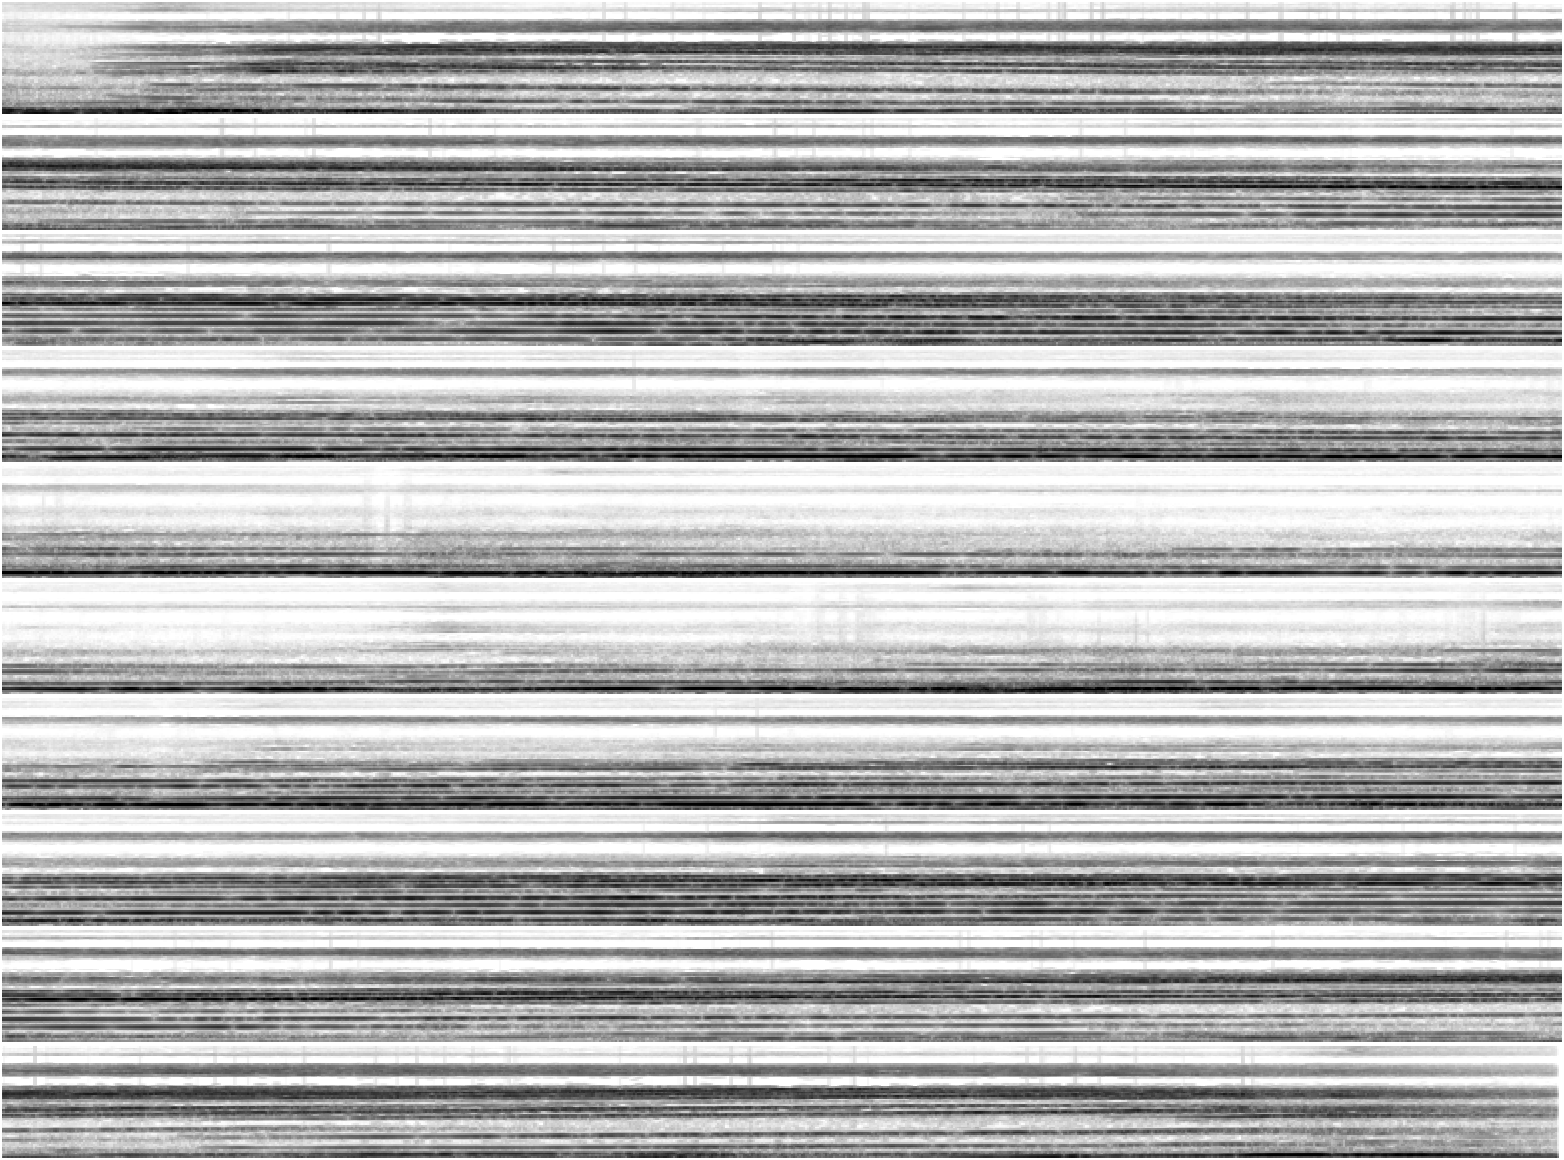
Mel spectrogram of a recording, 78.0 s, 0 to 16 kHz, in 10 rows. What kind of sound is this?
It's remarkable that there is still such a interest in Star Trek and similar stuff. So, I make some Space sounds up and then as long as there are downloads. This clip illustrates the coming and going of a military romulan space-ship, a small surveilance craft, only 110 meters long.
